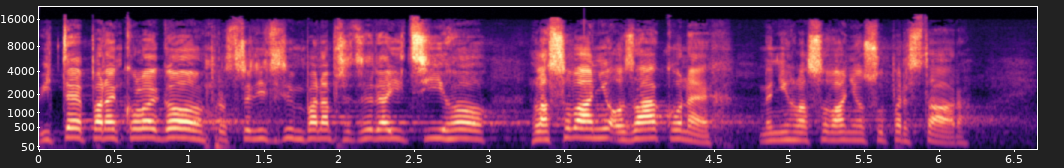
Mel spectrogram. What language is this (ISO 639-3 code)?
ces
